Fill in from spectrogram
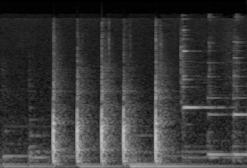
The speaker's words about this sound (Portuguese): Um dia apareceu lá por aquelas bandas o terrível lobo mau. Ele chegou perto da casa de Cícero, o primeiro porquinho, e bateu na porta.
